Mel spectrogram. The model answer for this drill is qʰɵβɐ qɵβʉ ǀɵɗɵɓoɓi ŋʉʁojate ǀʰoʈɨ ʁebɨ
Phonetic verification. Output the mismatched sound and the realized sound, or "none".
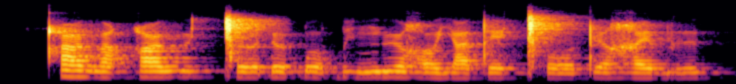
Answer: ʈ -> t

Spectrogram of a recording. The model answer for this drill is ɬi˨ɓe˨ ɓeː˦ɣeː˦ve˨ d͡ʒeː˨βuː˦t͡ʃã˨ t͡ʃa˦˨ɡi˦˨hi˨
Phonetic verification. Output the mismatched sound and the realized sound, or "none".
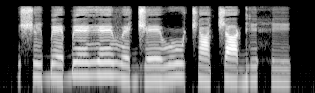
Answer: ɬ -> ʃ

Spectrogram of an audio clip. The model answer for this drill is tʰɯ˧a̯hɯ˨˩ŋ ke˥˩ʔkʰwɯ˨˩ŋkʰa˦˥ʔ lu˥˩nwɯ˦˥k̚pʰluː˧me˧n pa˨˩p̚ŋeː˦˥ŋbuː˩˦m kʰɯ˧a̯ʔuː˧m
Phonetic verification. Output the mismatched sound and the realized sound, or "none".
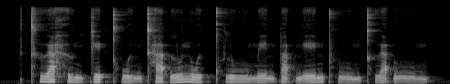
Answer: b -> pʰ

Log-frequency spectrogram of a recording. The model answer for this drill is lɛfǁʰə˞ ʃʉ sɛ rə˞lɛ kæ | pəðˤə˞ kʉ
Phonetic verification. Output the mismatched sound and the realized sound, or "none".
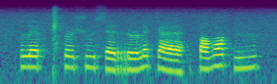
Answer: none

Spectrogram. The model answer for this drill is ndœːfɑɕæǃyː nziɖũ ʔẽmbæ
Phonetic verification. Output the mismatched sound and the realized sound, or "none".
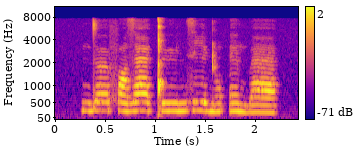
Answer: ɕ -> z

